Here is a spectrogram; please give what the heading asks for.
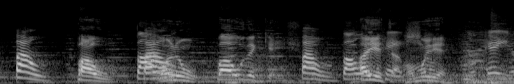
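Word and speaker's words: pão: ¿Pao? No, hay una acentuación arriba. Ah, mirá. Esa no la teníamos. Bueno, pero... Pero la pronunciación... Pau.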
